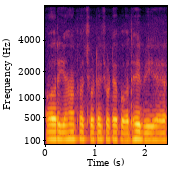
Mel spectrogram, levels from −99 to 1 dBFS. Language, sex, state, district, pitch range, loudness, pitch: Hindi, male, Jharkhand, Ranchi, 110-120 Hz, -15 LUFS, 115 Hz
